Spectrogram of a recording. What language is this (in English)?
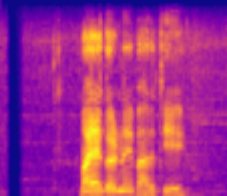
Nepali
